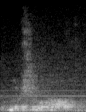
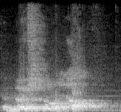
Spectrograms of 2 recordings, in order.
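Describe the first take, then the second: First: Said in the usual way. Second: "emotional health" announced louder and higher; emphatic heading. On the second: Shown as a demonstration. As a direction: call out "emotional health" like a topic title, stressing "emotional". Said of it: "All right, emotional health".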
